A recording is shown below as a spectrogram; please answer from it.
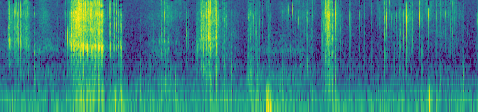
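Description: A small handful of yellow floam, a soft, solid slime covered in polystyrene beads, is squeezed and pressed between long acrylic nails and fingertips held close to a microphone grille without touching it. Bright, crackly crunching and tearing bursts repeat irregularly over a low, soft squish, with the densest crunch coming early. Each crunch stops short with almost no ring.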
